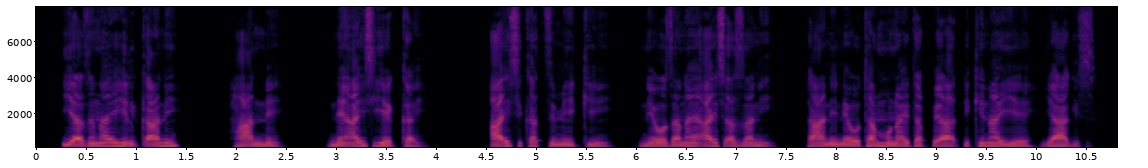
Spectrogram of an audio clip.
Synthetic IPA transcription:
ʔɪjɐzɪnɐjhɪlkʼːaːnɪ | haːnːɛ̰ | nɛɐjsjeːkːɐ̰j | ʔɐjsɪkɐt͡sːɪmiːkːiː | nɛwɔzɐnɐjɐjsɐzːɐnḭː | t̪aːnɪnɛwʊt̪ɐmːʊnɐjt̪ɐpːɛaːɗːɪkːɪnɐjːejaːɡɪs

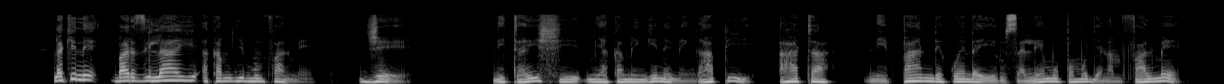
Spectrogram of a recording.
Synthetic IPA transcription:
lakiniɓaɾzilaiʔakam̩ʄiɓum̩falmɛ̰ | ʄɛ | nitaiʃimiakamiŋɡinɛmiŋɡapi | hata | nḭpandɛkwɛndajɛɾusa̰lɛmupamɔʄana̰m̩falmɛ

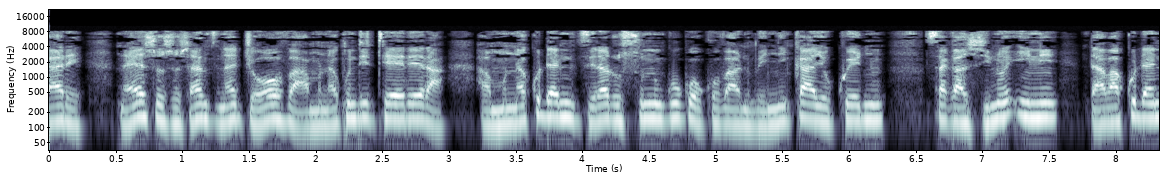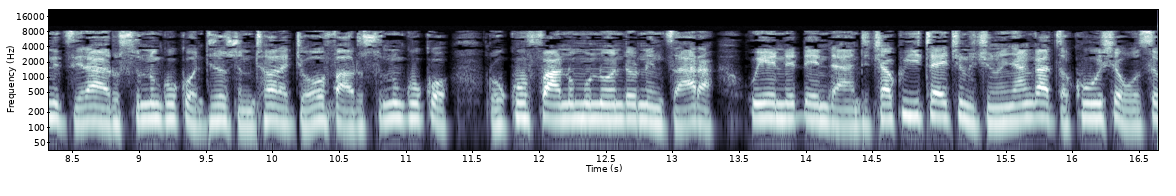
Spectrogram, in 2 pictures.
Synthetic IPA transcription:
naiʐo̞ʐoʐanzinad͡ʒe̞ɦo̞vʱaɦamunakundite̞ːɾe̞ːɾaɦamunakuɗanid͡ziɾarusunuŋɡuko̞kuʋan̤uʋe̞ɲikajo̞kwe̞ːɲusakaʐino̞ʔini | ndaʋakuɗanid͡ziɾarusunuŋɡuko̞ndiʐo̞ʐino̞tauɾad͡ʒe̞ɦo̞ːvʱarusunuŋɡuko̞ | rwo̞kufano̞muno̞ndo̞ne̞nzaːɾauje̞ne̞ɗe̞ndandit͡ʃakuitait͡ʃintʰut͡ʃino̞ɲaŋɡad͡zakuːʃeɦo̞se

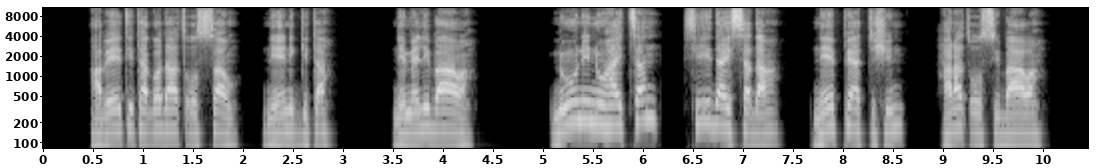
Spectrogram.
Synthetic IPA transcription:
ʔɐbe̞ːt̪ɪt̪ɐɡɔd̪aːt͡sʼo̞ːsːɐw | ne̞ːnɪɡɪt̪ɐ | nɛmɛlɪbaːwɐ | nuːnɪnʊɦɐjt͡sːɐn | sɪɪd̪ɐjsːɐd̪ɐ | ne̞ːpːɛɐt̪ːɪʃɪn | hɐɾɐt͡sʼo̞ːsːɪbaːwɐ

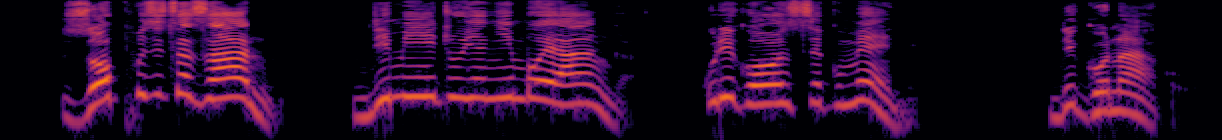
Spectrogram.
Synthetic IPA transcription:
zɔpʰuzit͡sazanṵ | ndimit̬ujaɲimbɔjaŋɡa̰ | kutik̬ɔnsɛk̬umɛnɛ | ndiɡɔnaːkɔ

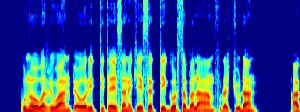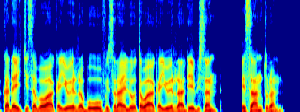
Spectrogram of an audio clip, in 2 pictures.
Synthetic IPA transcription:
kʊnoːwɐrːɪwaːnpʼɛʔoːɾɪt̪ːɪt̪ɐʔɛsɐnɐke̞ːsːɐt̪ːɪɡɔɾsɐbɐlɐ̰ʔaːnfʊᶑɐt͡ʃːuːᶑaːn | ʔɐ̰kːɐᶑɐjɪt͡ʃːɪsɐbɐwaːkʼɐjːoːɪrːɐbʊʔuːfɪsɾaːʔɪloːt̪ɐwaːkʼɐjːoːɪrːaːd̪e̞ːbɪsɐn | ɪsaːnt̪ʊɾɐn

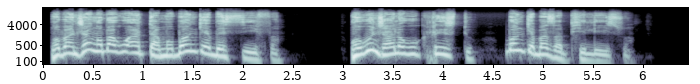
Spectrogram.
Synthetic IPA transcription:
ŋɔβand͡ʒʱɛŋɔβaɣuad̥ʱamuβɔŋkʼɛβesiːfa | ŋoɣund͡ʒʱalɔɣukʰristʼu | βɔŋkʼɛβazapʰiliːswa

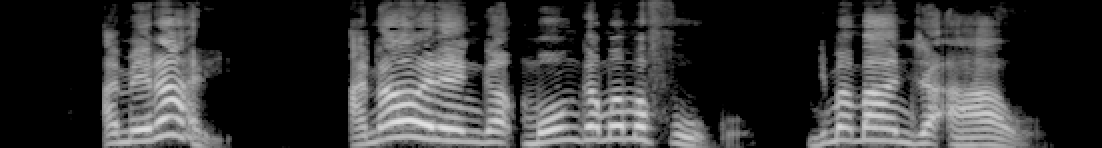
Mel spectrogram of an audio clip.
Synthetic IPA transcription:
amɛɾaɾḭ | anawawɛɾɛŋɡamɔŋɡamwamafukɔ | ndimaɓand͡ʒaʔaːwɔ̰

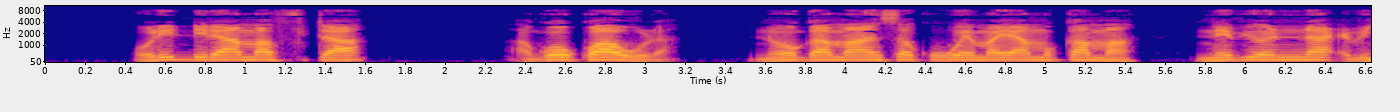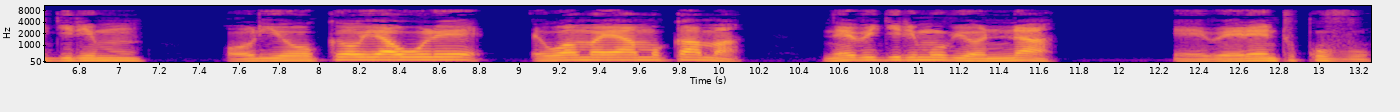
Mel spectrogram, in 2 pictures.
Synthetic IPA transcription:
o̞lidːiɾaːmafu̥ta̰ː | ɡo̞ːkwaːwula̰ | no̞ːɡamaːnsakuwe̞ːmajamukama | ne̞ːβjo̞nːaʔe̞βiɟiɾimu | oljo̞ːkeojawule̞ː | wamajamukama̰ | ne̞ːβiɟiɾimuβjo̞nːa | eβe̞ːɾe̞ːntukuvu

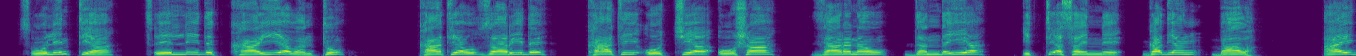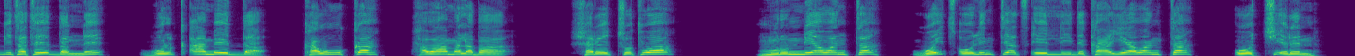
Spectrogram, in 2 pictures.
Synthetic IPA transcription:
t͡sʼo̞ːlɪnt̪ːɪjaː | t͡sʼe̞ːlːiːd̪ɛkʰaːjɪjawɐnt̪ːʊ | kaːt̪ɪjɐwzaːɾiːd̪ɛ | kʰaːt̪iːʔo̞ːt͡ʃːɪjaːʔo̞ːʃaː | zaːɾɐnɐw | d̪ɐnd̪ɐjɪja | ɪt̪ːɪɐsɐjnːɛ | ɡɐd̪ɪjanbaːwɐ | ʔɐjɡɪt̪ɐt̪e̞ːd̪ːɐnːɛ | wɔlkʼːaːme̞ːd̪ːɐ | kɐwuːkːɐ | hɐwaːmɐlɐbaː | ʃɐɾeːt͡ʃːɔt̪ʊwaː | mʊɾʊnːɪjaːwɐnt̪ːɐ | wɔjt͡sʼo̞ːlɪnt̪ːɪjat͡sʼe̞ːlːiːd̪ɛkaːjɪjaːwɐnt̪ːɐ | o̞ːt͡ʃːɪɛɾɛnːɐ

